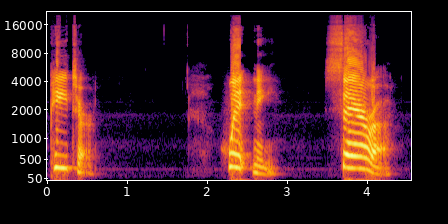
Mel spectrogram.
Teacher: The emphasis is on the first syllable. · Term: trochees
